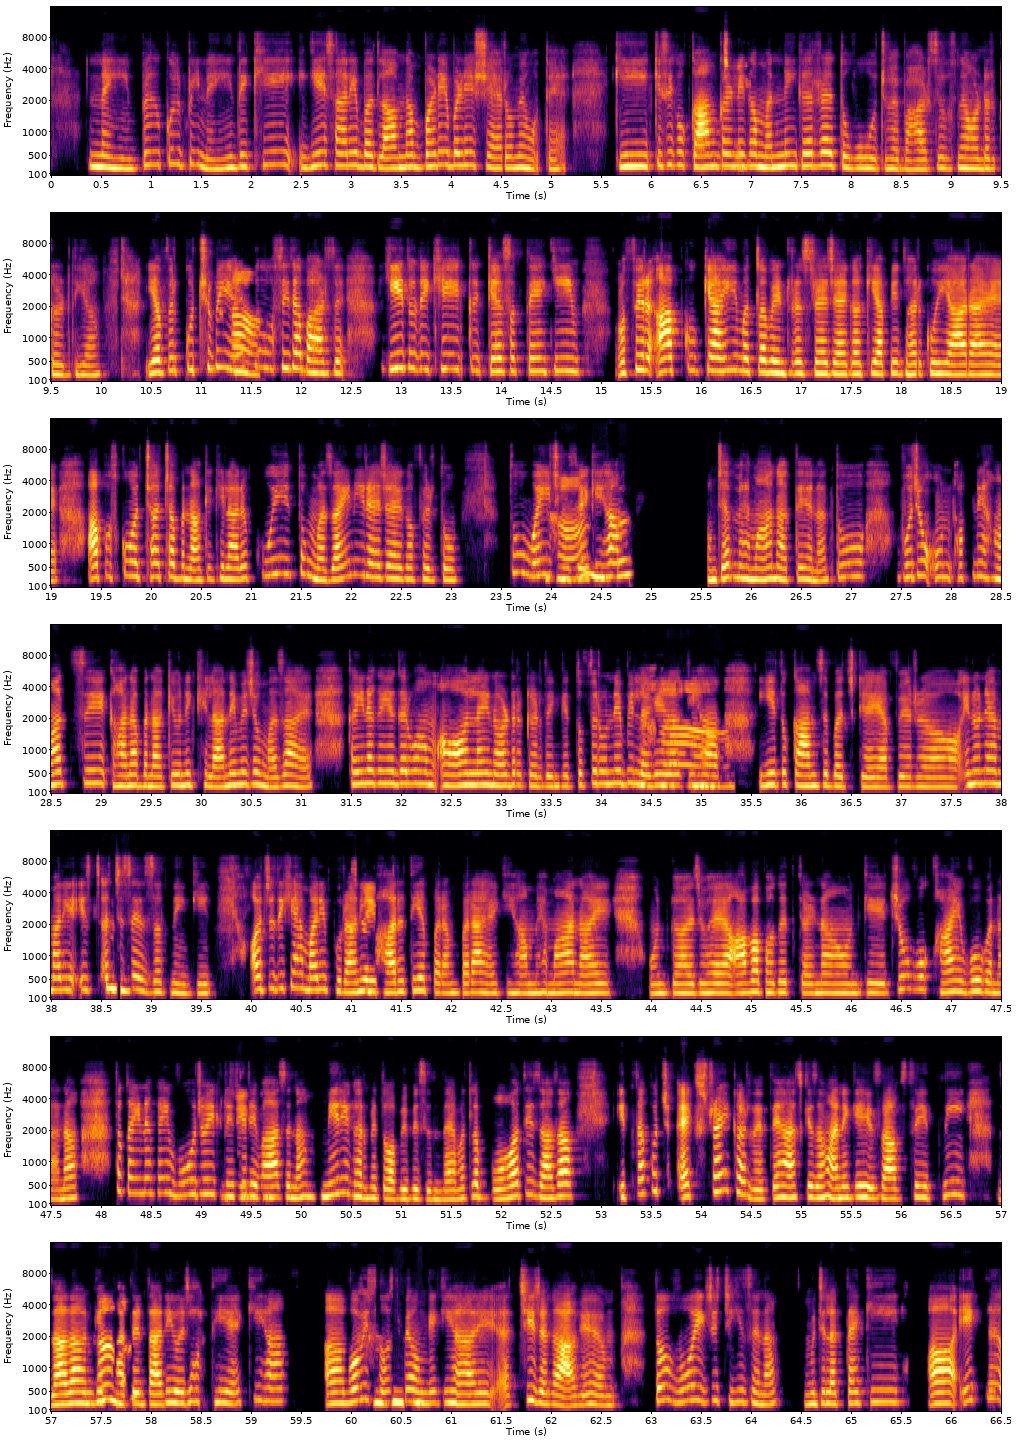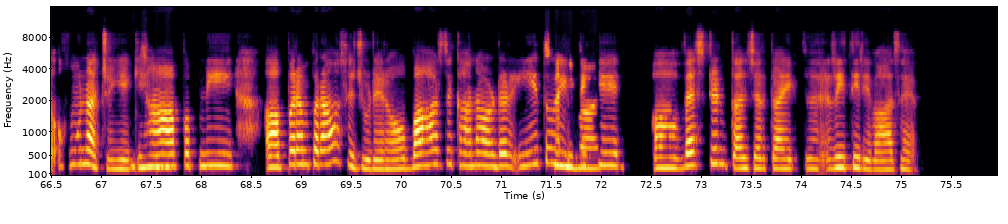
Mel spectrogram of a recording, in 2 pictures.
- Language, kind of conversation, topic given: Hindi, podcast, मेहमान आने पर आप आम तौर पर खाना किस क्रम में और कैसे परोसते हैं?
- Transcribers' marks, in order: in English: "ऑर्डर"; in English: "इंटरेस्ट"; in English: "ऑर्डर"; in English: "एक्सट्रा"; laughing while speaking: "जाती है"; chuckle; in English: "ऑर्डर"; in English: "वेस्टर्न कल्चर"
